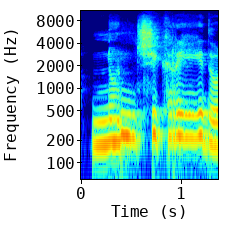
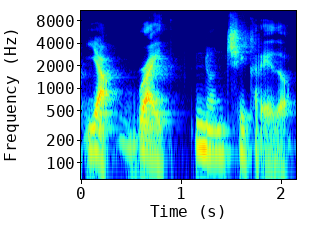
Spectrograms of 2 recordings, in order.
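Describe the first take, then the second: First: Nice, impressed. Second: "non ci credo" dropped low and quiet, a sneering doubt; mean, sarcastic. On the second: Student's claim, sarcastic, mean disbelief. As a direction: scoff "non ci credo" like you think it's a lie. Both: Shown as a demonstration. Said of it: "make it sound nicer or meaner".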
